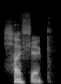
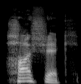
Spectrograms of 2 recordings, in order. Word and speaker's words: Hushek: Hushek. Hushek. Okay. I always thought there was an L.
